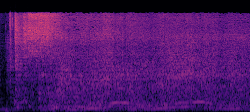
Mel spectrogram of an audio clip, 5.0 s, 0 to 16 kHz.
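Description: A 1968 Shelby GT500 KR muscle car cranks to life with a sharp catch, then its V8 settles into a loud, steady roar with a few rising and falling revs, close by.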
